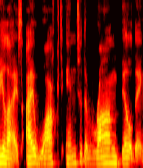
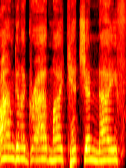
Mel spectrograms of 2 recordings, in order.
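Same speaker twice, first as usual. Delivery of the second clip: acted-out scream, higher and louder; 8 semitones higher, 5 dB louder than usual. Retelling what a man screamed at the speaker: imitating someone screaming. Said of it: "he was screaming".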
